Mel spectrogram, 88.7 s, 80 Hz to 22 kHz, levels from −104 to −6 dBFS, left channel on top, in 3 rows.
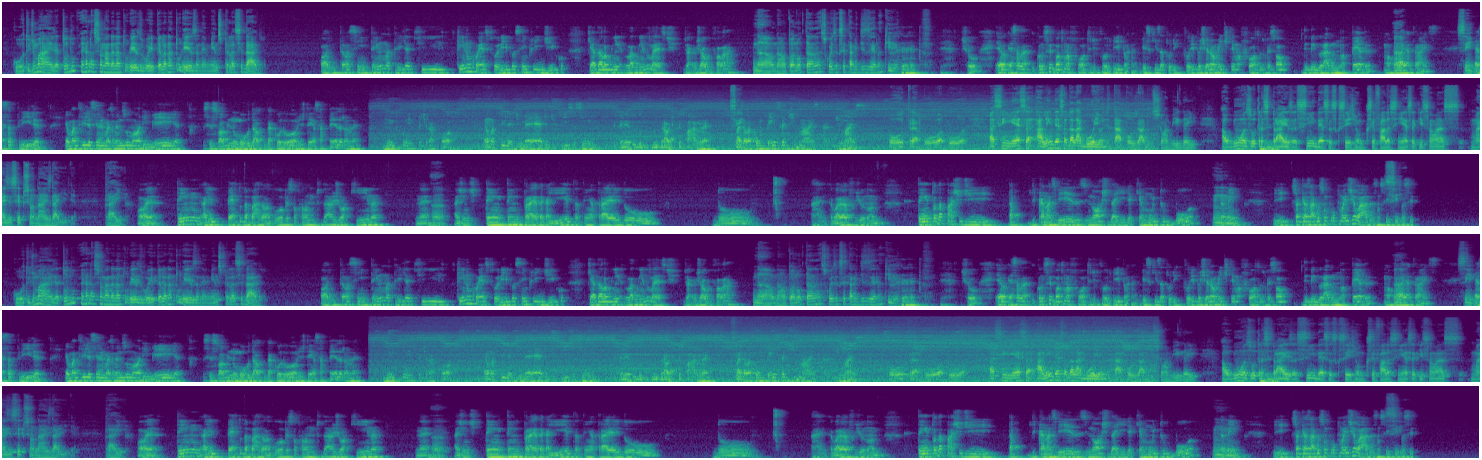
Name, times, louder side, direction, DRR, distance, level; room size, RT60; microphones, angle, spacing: voice 1, 0.2-5.2 15.0-18.0 18.4-18.5 27.8-28.1 29.1-29.5 39.2-39.4 44.1-44.4 47.3-53.4 54.0-60.6 61.2-61.6 67.7-68.0 83.3-83.8 86.8-87.2, left 3 dB, 55° left, 1.7 m, -35 dB
voice 2, 6.4-14.8 17.7-18.5 18.8-28.7 29.4-38.7 39.2-46.9 54.7-55.2 61.6-62.3 62.6-66.9 67.4-72.3 73.3-74.3 74.5-74.8 75.3-83.1 83.5-87.4, left 1 dB, 10° left, 0.5 m, -35 dB
sound 1, 36.9-52.7, right 3 dB, 65° right, 1.9 m, -43 dB
22.0 x 9.6 x 2.3 m
head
